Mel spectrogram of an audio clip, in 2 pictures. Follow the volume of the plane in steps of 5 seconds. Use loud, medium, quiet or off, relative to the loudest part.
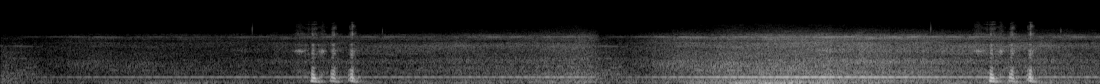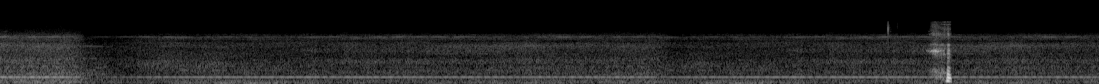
quiet, loud, medium, quiet, quiet.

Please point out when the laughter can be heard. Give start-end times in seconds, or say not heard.
3.0-3.6, 9.7-10.4, 19.9-20.6.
